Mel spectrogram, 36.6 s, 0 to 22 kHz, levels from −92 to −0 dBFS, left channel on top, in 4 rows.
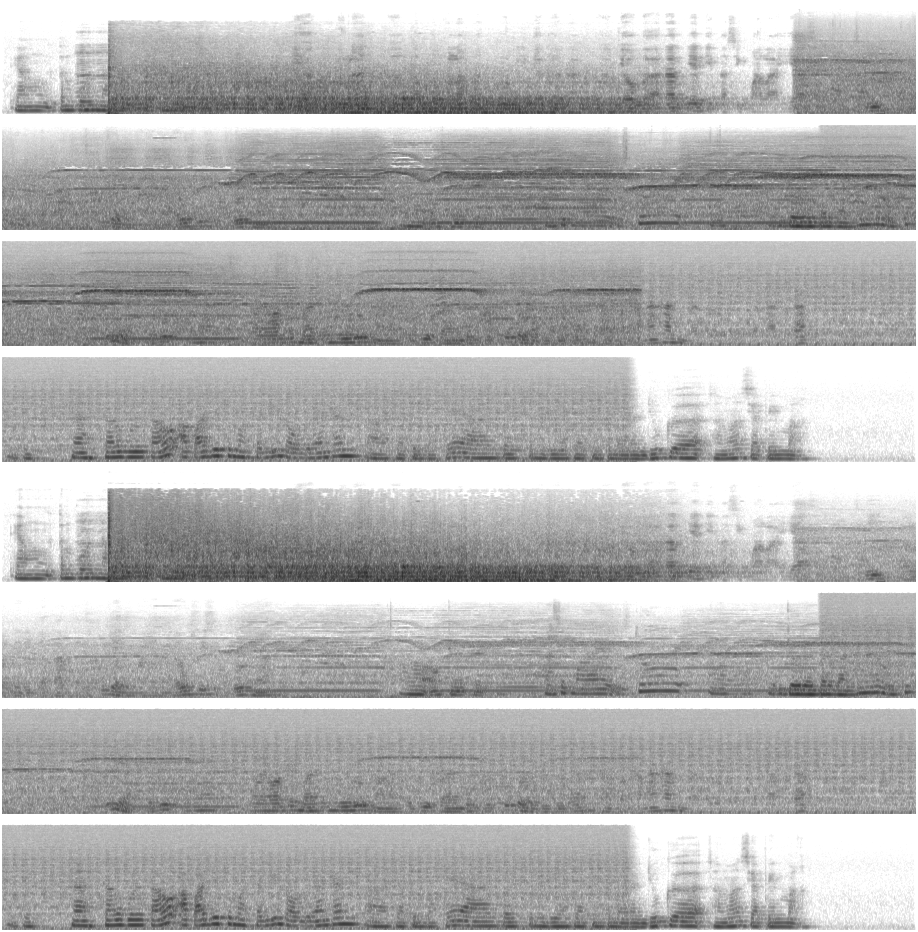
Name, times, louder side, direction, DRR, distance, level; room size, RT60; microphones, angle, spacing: voice 1, 0.1-2.1 13.1-14.2 14.6-18.3 27.5-27.8 28.1-35.5, right 1 dB, 35° right, 1.2 m, -32 dB
voice 2, 0.7-1.2 2.9-8.1 8.5-12.3 19.3-20.5 20.7-25.5 25.9-26.3, left 1 dB, 35° left, 2.5 m, -37 dB
sound 1, 1.0-7.2 8.8-8.9, right 4 dB, 55° right, 0.4 m, -25 dB
sound 2, 7.9-24.7, left 12 dB, 80° left, 0.3 m, -31 dB
sound 3, 17.3-33.7, right 2 dB, 10° right, 2.1 m, -40 dB
11.0 x 4.6 x 3.1 m
head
